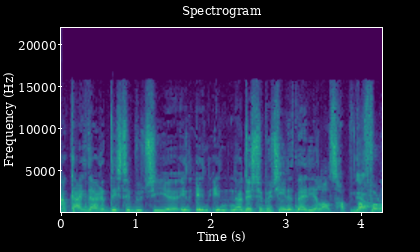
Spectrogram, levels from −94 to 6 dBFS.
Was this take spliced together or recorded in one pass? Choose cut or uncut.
uncut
